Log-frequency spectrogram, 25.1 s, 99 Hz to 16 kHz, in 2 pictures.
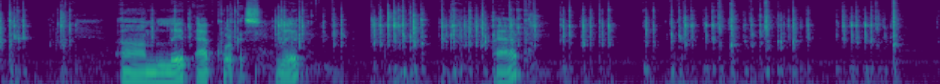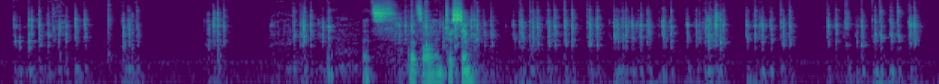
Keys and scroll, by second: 0.0-0.6 typing, 1.7-14.0 typing, 15.2-25.0 typing.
